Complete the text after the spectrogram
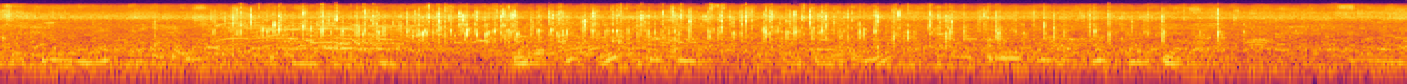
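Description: Spectators clap rapidly.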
